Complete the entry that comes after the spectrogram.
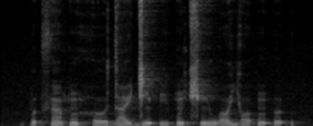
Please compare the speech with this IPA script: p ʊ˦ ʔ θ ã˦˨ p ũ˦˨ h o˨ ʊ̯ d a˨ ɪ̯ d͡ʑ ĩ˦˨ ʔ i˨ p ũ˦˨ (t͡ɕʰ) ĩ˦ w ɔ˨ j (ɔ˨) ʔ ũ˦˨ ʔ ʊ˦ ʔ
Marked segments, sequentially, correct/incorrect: correct, incorrect: ɔ˦

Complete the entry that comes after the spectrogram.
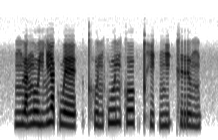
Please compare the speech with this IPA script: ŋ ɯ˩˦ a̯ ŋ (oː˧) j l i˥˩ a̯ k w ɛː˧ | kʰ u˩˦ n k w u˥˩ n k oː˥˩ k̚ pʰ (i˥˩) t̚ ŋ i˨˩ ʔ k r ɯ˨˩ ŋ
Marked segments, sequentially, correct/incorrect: correct, incorrect: i˨˩

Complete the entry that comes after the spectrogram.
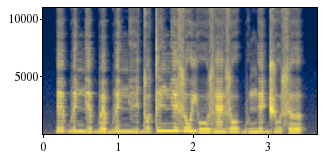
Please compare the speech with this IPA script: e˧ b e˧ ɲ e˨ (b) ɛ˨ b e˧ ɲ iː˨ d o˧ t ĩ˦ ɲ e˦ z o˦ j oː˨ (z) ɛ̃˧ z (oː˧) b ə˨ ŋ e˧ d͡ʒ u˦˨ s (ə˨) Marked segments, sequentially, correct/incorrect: correct, correct, correct, correct

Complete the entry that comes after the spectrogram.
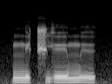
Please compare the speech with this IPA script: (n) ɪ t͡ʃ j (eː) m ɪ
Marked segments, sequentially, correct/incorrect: correct, correct

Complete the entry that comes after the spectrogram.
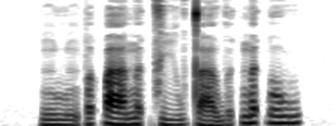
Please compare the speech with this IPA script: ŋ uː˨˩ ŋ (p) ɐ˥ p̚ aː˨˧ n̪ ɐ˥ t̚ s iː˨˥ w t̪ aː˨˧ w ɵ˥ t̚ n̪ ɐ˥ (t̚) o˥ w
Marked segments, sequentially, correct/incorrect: correct, correct

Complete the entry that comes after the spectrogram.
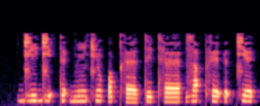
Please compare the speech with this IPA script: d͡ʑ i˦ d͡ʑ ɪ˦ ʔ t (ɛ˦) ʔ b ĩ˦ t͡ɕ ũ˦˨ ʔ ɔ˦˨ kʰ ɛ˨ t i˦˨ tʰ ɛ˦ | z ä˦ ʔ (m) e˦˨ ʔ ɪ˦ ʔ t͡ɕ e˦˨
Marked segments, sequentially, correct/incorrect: incorrect: ɪ˦, incorrect: pʰ

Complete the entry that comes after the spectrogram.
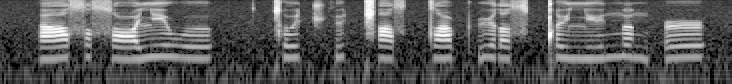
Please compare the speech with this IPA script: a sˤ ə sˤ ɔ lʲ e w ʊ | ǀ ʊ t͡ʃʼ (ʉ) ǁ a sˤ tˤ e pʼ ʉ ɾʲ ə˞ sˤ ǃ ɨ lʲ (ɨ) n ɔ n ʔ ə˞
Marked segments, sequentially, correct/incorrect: incorrect: ɨ, correct

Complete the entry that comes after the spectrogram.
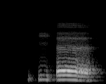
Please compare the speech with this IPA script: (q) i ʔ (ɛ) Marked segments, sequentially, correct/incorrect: incorrect: ʔ, correct

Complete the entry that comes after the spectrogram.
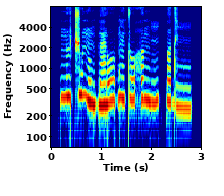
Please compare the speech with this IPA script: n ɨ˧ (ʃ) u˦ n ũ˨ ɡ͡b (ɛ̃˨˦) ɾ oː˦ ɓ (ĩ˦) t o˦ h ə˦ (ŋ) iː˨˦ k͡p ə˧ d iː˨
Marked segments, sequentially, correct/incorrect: incorrect: t͡ʃ, incorrect: ɛ̃˨, correct, correct

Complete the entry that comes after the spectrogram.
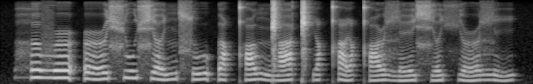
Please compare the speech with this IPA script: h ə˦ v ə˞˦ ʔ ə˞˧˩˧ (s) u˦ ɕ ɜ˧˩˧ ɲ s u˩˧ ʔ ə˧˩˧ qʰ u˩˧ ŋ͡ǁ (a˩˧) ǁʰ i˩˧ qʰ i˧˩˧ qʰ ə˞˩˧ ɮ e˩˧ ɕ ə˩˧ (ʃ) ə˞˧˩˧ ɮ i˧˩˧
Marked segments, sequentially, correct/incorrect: incorrect: ɕ, correct, incorrect: ç

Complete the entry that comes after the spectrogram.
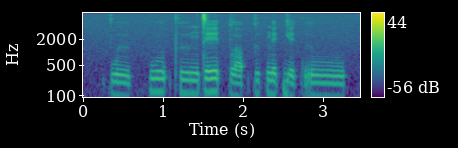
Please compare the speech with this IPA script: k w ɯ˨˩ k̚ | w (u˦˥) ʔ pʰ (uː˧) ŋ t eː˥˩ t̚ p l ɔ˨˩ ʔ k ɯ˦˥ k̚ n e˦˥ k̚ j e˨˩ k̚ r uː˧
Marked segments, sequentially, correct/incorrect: correct, incorrect: ɯː˧

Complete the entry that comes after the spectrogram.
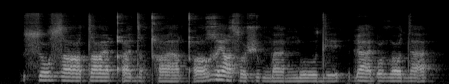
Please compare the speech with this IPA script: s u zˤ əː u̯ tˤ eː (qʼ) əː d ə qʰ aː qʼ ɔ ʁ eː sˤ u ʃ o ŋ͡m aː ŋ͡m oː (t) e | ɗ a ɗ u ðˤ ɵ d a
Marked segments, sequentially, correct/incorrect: correct, incorrect: d

